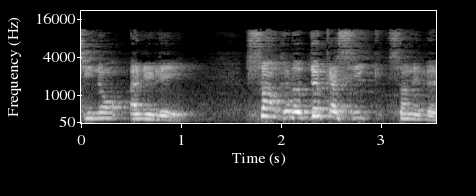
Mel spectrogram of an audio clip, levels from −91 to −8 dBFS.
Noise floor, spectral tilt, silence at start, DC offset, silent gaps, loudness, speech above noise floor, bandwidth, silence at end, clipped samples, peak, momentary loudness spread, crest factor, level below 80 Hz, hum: -55 dBFS; -4.5 dB/octave; 0 s; under 0.1%; none; -22 LUFS; 33 dB; 11.5 kHz; 0 s; under 0.1%; -4 dBFS; 16 LU; 18 dB; -66 dBFS; none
